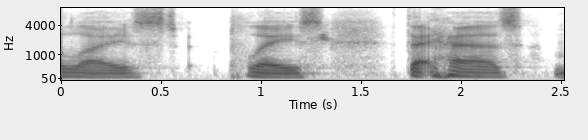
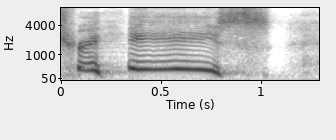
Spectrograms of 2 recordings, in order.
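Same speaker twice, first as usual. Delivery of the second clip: high-pitched yell. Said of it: "we'll just start yelling".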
